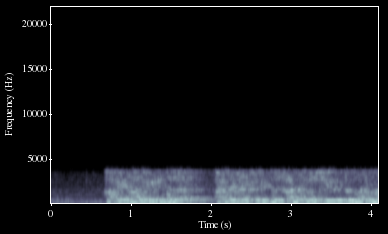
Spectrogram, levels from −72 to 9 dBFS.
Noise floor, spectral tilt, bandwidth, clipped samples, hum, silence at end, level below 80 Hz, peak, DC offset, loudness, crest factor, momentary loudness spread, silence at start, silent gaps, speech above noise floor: -38 dBFS; -9.5 dB/octave; 4 kHz; under 0.1%; none; 0 s; -50 dBFS; -4 dBFS; under 0.1%; -16 LUFS; 14 dB; 7 LU; 0 s; none; 23 dB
